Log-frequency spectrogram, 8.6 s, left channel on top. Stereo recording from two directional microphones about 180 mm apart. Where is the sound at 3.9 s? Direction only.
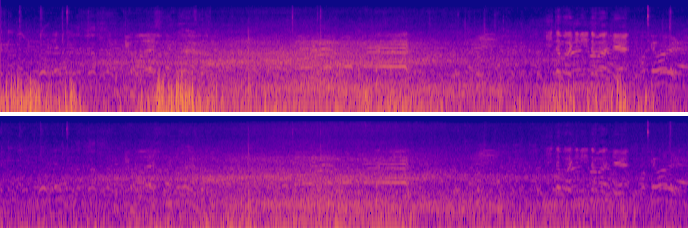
40° right (ahead or behind).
